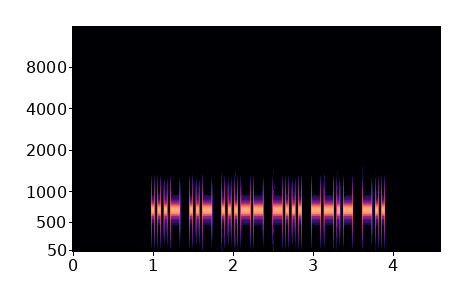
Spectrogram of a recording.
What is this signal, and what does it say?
Morse code, heard as a keyed tone, about 32 wpm, 700 Hz. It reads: VU3BQD
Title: DXCC-100 Call Signs - 6 Characters - 30wpm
